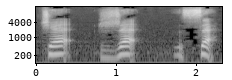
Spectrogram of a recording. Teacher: Бул тыбыштарды айтканыбызда жарылмалар менен жылчыкчылдар жасалыш белгилери өз ара айкалышып турат. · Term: Бириккен үнсүздөргө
